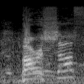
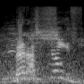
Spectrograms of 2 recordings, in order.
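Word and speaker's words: בראשית: Is that how you say it? Barashah? Barashith, it means what?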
